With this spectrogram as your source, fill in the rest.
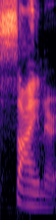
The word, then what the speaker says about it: Signer: you know what it's it's not singer it's SN so Roman serer if you want to check out his art uh it's uh housworth decom and if you can figure out how to spell it then you can go check it out Roman what Roman swinger I've been saying singer this whole time is signer s i g n e r so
